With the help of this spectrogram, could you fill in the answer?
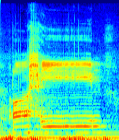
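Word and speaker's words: الرَّحِيم: Keluar h-nya ya. Rahim. Dari mana? Ha wastul halqi. Tengahgorokan di atas jakun pita suara ya. Jadi nafasnya dulu baru barisnya.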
